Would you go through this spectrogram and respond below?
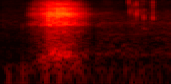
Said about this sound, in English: I'm going to sneeze. Hang on.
